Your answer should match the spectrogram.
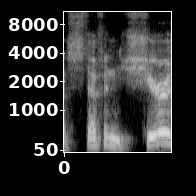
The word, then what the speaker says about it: Stefan Scherer: podcast with a Docker Captain um so uh Stefan Sher did I did I pronounce that right Stefan yes that's correct John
